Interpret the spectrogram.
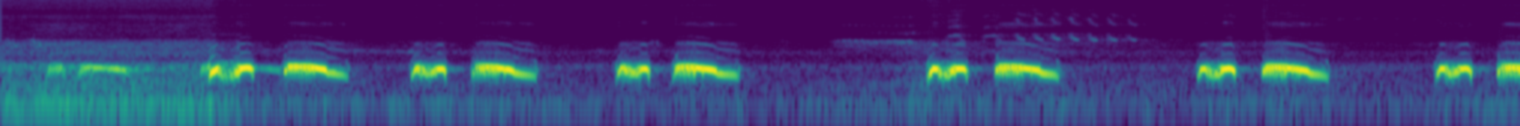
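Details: Spotted dove calling as a decoy to lure other birds, repeating a short hooked note followed by a longer descending coo in irregular pairs about every one to two seconds, with a low rumble at first.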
